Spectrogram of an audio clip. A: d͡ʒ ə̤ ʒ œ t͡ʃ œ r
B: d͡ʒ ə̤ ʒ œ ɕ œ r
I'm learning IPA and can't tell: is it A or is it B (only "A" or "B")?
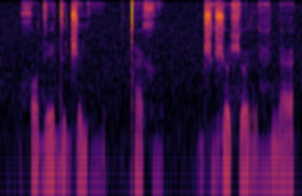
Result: B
